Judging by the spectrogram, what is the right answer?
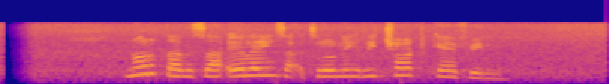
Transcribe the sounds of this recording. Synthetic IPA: nʊrt̪ansaɦʔelɪŋsa̰ʔd̥ʒ̥ɾonɪŋrit͡ʃard̚kɛvɪn

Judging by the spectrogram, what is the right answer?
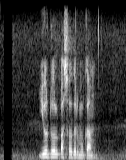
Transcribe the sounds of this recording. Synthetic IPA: joɖolpasʌd̪ʌrmukam

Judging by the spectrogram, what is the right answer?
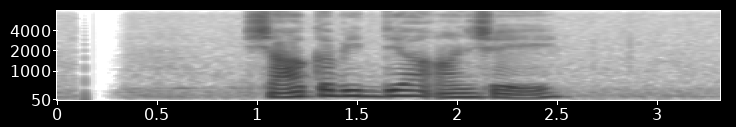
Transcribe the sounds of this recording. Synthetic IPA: ʃaːkəʋid̪jaːʔɐ̃nʃɐje

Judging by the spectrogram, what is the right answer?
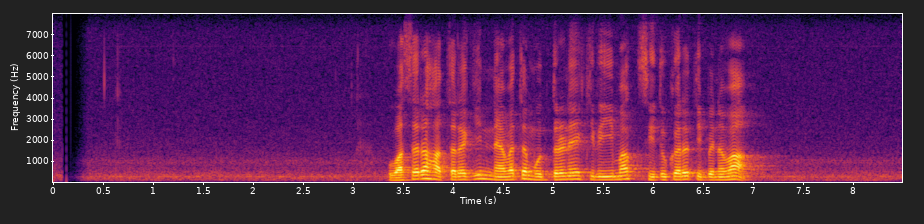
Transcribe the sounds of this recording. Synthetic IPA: ʋasəɾəɦat̪əɾəɡinːæʋət̪əmud̪ɾənejəkiɾiːmaksid̪ukəɾət̪ibenəʋa

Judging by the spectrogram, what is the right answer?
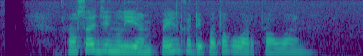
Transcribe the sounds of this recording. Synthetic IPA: rɔsad͡ʒɨŋliampɛnkədipɔt̪ɔkwart̪awan

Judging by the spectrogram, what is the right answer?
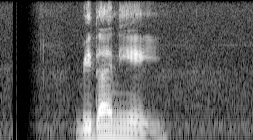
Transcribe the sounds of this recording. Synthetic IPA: bid̪ajnijej

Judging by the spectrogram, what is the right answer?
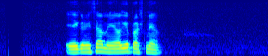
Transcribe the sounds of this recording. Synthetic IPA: eːkənisaːmeːʋɐɡejəpɾɐʃneja

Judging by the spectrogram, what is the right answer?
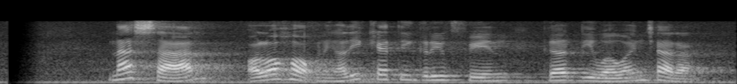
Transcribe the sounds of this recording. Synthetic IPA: nasarʔɔlɔɦɔk̚niŋalikɛt̪iɡɾifinɡɨrdiwawaɲt͡ʃaɾa̰

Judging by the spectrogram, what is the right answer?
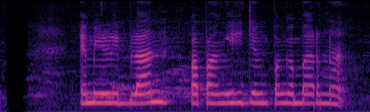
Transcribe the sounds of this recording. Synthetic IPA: ʔɛmiliblanpapaŋihd͡ʒɨŋpəŋɡəmarna

